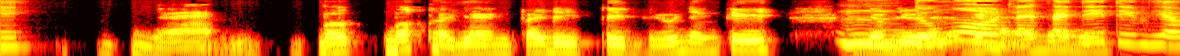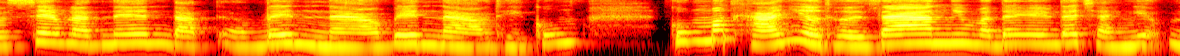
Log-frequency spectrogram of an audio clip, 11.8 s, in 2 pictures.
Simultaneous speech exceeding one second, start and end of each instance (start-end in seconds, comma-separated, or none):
4.2-5.6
